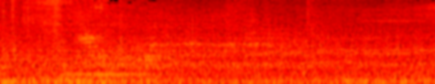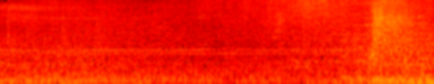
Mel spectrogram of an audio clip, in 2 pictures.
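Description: A spaceship's engines hum low and steady.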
